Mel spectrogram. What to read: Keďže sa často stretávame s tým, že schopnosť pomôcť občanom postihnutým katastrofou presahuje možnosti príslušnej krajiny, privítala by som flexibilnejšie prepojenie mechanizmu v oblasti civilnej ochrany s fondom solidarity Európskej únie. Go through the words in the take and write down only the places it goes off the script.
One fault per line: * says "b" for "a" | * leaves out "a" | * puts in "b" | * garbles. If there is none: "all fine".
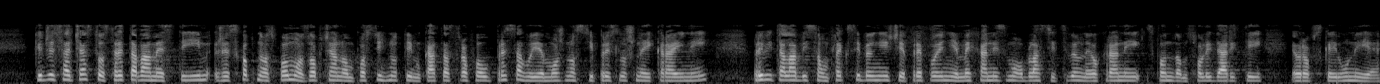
all fine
